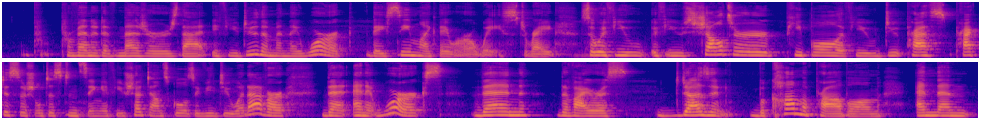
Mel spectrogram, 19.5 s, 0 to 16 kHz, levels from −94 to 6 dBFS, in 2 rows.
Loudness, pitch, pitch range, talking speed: -32 LUFS, 185 Hz, 170-210 Hz, 165 wpm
